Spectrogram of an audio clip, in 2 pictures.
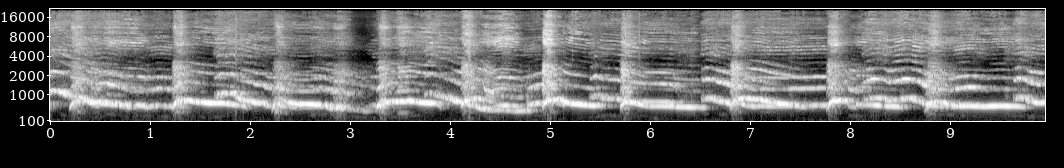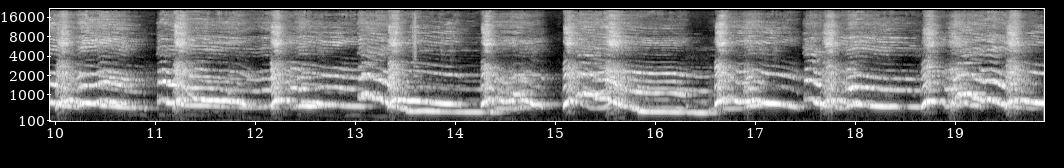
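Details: A long midnight chorus from the wolfdogs Lupo and Kano: continuous overlapping howls, many short rising swoops that settle into wavering held notes, punctuated by frequent brief yips throughout.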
